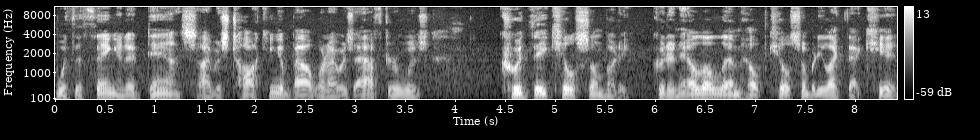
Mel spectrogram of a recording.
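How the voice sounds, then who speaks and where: This is an unremarkable speaking voice from a man at a medium pitch. His pitch varies in an ordinary way. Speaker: YouTuber discussing AI. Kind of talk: screen-share commentary reading chat logs. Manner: excited.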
